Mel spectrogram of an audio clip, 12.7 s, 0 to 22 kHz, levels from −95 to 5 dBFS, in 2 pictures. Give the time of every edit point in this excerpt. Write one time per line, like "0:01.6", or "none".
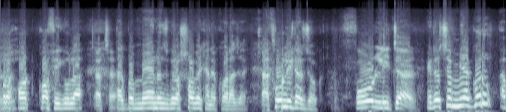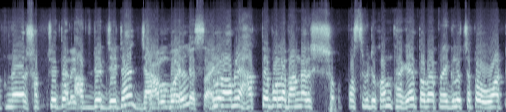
0:03.4
0:09.0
